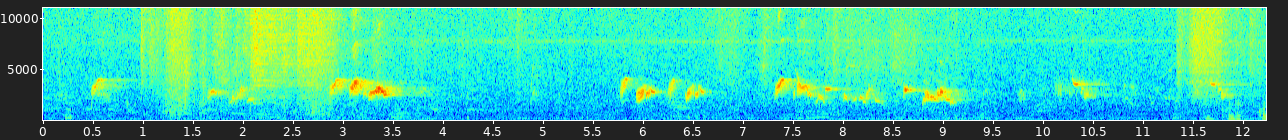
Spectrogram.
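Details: Red-whiskered bulbul used as a lure bird in trap-fighting, singing to draw in a rival; short bright warbled phrases come in bursts every second or two, with brief gaps and faint rustling between them.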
